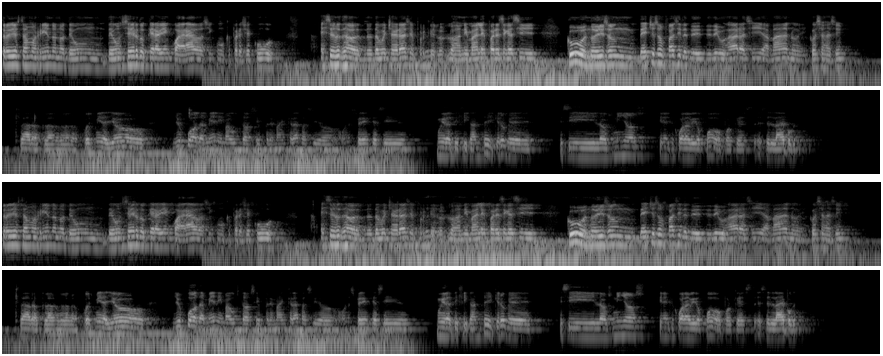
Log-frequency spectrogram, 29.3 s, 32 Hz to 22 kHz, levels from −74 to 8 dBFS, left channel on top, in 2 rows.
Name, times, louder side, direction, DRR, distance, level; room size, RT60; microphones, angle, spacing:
voice 1, 0.0-4.5 5.3-14.0, left 3 dB, 75° left, 9 dB, 1.4 m, -27 dB
sound 1, 3.3-21.4, equal, 40° left, 1.6 m, -36 dB
voice 2, 6.9-7.6 15.0-17.1 17.5-21.4 21.9-23.5 24.0-25.3 25.6-27.9, right 2 dB, 75° right, 9 dB, 1.5 m, -34 dB
29.0 x 11.5 x 3.8 m, 0.74 s
head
